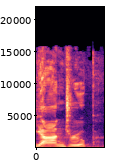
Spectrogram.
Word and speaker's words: Jandroep: My name's Yandroop. It's pronounced yawning and drooping, but I try to not be boring.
